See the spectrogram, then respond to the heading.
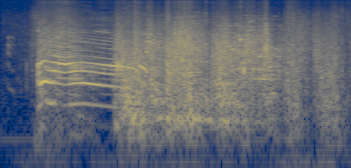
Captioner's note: Rothrar shouts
